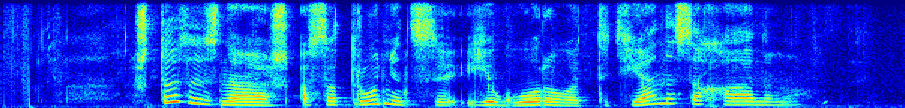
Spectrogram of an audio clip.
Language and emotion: Russian, sad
